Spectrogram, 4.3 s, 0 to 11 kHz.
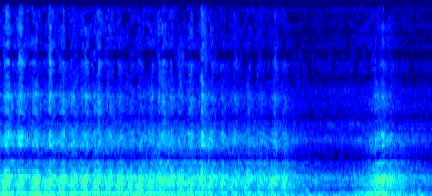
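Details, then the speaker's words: K24-swapped Honda Insight on Speeduino, first start after crank/cam trigger testing and valve adjustment: engine catches and settles into an uneven idle with quick pulses and fluttering; it runs, earlier valve tick gone after adjustment. "She runs! She runs! She runs red. So there we go. We got her running again. Seems like everything's okay. Sounds good. The tick is gone, so my valve adjustment works."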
